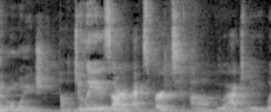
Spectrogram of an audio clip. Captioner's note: voiceover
